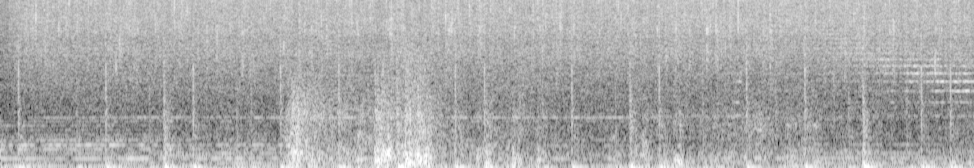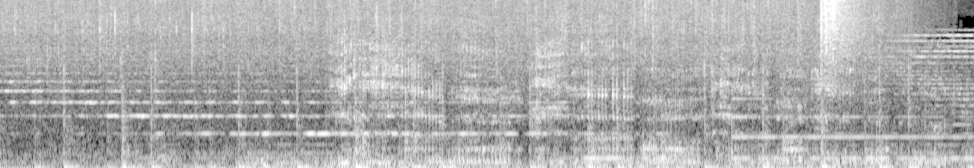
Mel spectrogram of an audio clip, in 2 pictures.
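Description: Steady heavy rain with low rumbling thunder that swells a few seconds in. Soft sustained musical tones join about halfway through.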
